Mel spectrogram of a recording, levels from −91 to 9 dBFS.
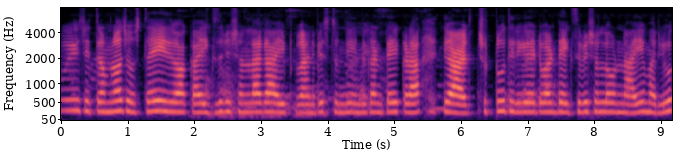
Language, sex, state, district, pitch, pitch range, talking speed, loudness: Telugu, female, Andhra Pradesh, Chittoor, 245 Hz, 235-255 Hz, 110 wpm, -21 LUFS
